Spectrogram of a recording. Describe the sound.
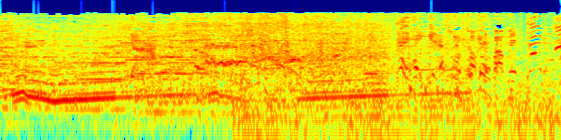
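A car driving fast, its engine roaring and shifting pitch throughout at a loud, steady level, with voices heard over the engine noise.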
